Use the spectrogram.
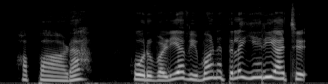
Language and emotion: Tamil, happy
